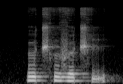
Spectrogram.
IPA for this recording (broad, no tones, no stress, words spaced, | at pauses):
ʉt͡ʃʰɨvʏt͡ʃʰḭ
